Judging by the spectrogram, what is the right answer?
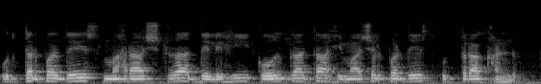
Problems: constant background noise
